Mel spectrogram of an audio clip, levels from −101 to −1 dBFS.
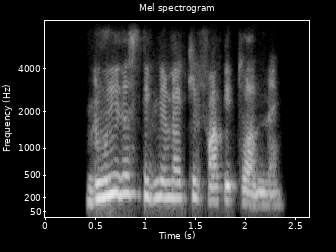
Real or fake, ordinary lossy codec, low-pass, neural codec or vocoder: fake; Opus, 32 kbps; 7.2 kHz; codec, 16 kHz, 2 kbps, FreqCodec, smaller model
